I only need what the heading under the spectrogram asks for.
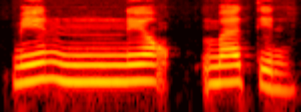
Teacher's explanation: Di situ ada nun mati bertemu dengan huruf nun, maka dibaca idgham atau berdengung. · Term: idgham bi gunnah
